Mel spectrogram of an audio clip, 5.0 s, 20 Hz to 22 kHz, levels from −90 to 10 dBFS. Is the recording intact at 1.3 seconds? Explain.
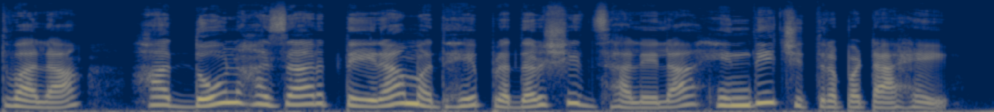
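Yes, the speech at 1.3 seconds is intact, with no dropout, click, distortion or other fault there.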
